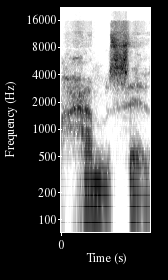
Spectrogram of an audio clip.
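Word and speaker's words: Ramesses: because she wanted a Rammeses or Hames as they pronounce it in Brazil but Rammeses for a child.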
